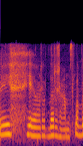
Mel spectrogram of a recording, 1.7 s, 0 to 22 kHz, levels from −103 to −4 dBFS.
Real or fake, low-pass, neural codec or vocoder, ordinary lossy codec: real; 7.2 kHz; none; Opus, 64 kbps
